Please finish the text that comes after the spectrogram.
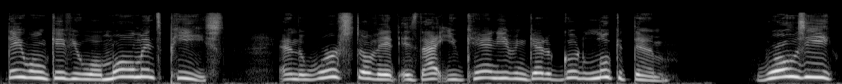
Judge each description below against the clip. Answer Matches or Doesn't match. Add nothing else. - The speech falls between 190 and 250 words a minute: Doesn't match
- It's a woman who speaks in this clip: Matches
